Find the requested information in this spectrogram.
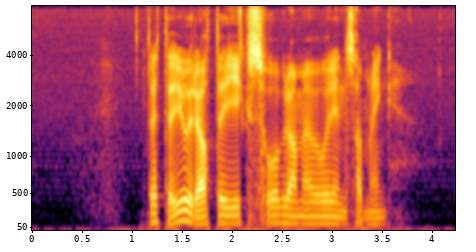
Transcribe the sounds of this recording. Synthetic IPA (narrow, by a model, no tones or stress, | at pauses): d̪̥ɛt̪əjuːɾəɑt̪̚d̪eːjɪkso̰ːbɾɑːmeːʋoːɾɪnsɑ̰mɽɪŋ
